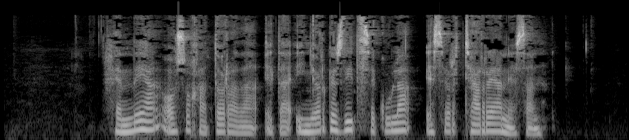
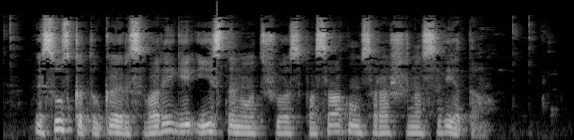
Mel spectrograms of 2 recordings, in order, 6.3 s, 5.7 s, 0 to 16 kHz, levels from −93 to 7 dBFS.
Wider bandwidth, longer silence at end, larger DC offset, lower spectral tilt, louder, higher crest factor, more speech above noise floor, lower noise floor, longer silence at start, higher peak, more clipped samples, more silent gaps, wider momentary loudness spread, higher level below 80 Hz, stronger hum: second, 12 kHz vs 16 kHz; about the same, 0.9 s vs 0.9 s; neither; about the same, -1.5 dB/octave vs -2 dB/octave; about the same, -18 LUFS vs -19 LUFS; about the same, 22 dB vs 24 dB; first, 46 dB vs 35 dB; first, -67 dBFS vs -57 dBFS; first, 1.05 s vs 0.35 s; about the same, 0 dBFS vs 0 dBFS; neither; neither; about the same, 15 LU vs 13 LU; about the same, -64 dBFS vs -62 dBFS; neither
